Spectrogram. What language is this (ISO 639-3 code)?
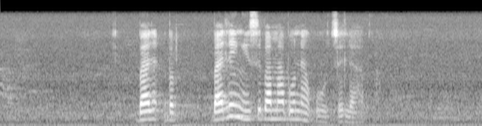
ssw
